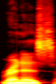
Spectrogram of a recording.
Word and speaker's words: Rennes: And so if you look at the 2-0 win versus Rennes, I don't know if I'm saying it right, Rennes, and then Ren, sorry.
